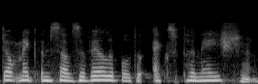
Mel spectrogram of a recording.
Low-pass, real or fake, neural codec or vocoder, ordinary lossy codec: 7.2 kHz; fake; codec, 16 kHz, 1.1 kbps, Voila-Tokenizer; Opus, 16 kbps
